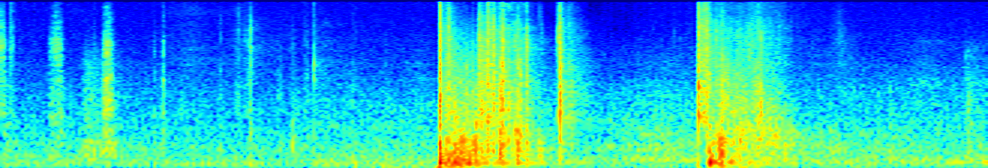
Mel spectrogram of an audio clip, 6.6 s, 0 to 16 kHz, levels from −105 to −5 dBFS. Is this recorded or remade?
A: recorded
